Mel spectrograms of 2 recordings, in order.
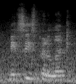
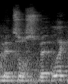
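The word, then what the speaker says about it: Mxyzptlk: Mixy Spitlick. Is it not Mel Spitlick?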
